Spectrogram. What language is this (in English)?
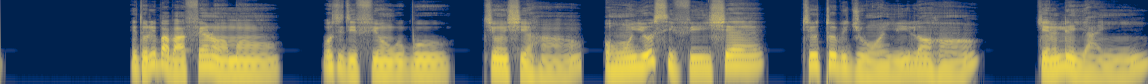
Yoruba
